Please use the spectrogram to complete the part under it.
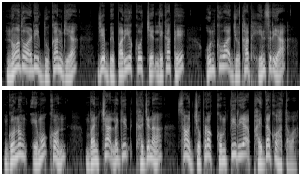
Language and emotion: Santali, disgusted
